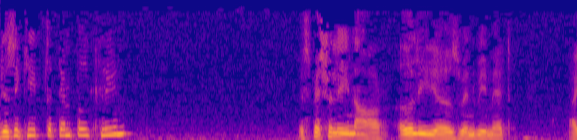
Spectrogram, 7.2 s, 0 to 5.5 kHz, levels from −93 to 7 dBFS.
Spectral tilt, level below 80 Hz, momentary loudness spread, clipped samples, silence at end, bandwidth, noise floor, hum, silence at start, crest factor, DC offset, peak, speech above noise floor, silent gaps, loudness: -11.5 dB/octave; -62 dBFS; 15 LU; under 0.1%; 0 s; 5 kHz; -60 dBFS; none; 0 s; 16 dB; under 0.1%; -8 dBFS; 39 dB; none; -22 LUFS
